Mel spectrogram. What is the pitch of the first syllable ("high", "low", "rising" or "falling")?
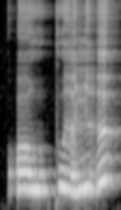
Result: low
